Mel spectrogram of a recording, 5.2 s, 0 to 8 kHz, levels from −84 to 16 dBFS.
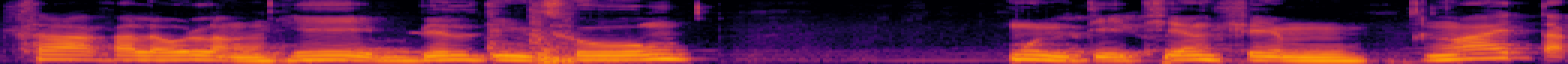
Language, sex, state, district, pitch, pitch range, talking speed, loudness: Mizo, male, Mizoram, Aizawl, 145 Hz, 125-155 Hz, 115 wpm, -13 LUFS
